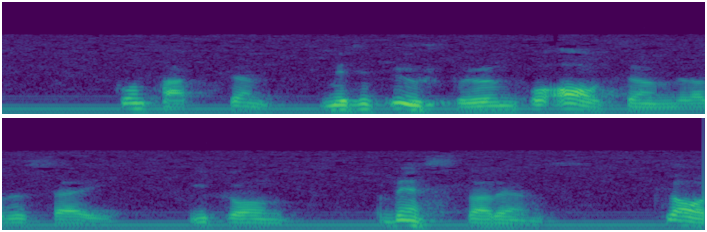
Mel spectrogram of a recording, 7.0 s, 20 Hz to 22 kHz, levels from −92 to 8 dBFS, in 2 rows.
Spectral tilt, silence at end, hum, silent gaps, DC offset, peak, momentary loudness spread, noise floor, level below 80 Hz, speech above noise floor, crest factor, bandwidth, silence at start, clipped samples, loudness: -9 dB/octave; 0 s; 50 Hz at -45 dBFS; none; under 0.1%; -10 dBFS; 23 LU; -47 dBFS; -52 dBFS; 20 dB; 18 dB; 7.8 kHz; 0 s; under 0.1%; -28 LUFS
